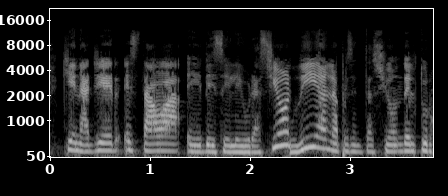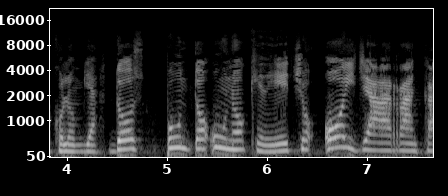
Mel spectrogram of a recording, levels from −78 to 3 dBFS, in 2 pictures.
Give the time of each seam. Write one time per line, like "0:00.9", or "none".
0:02.4
0:04.4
